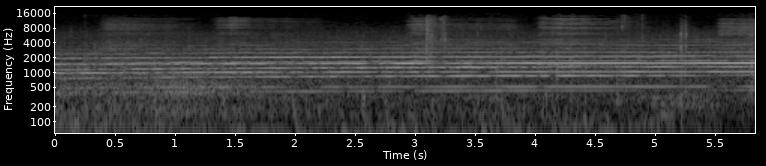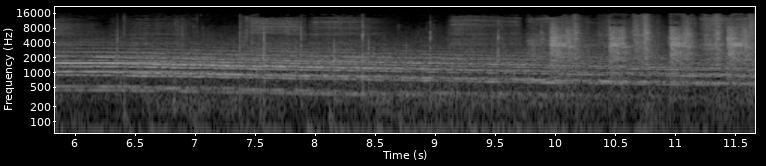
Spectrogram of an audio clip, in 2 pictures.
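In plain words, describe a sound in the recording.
Footsteps hurry across a hard floor and up stairs.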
